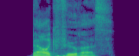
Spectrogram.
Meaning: genitive singular of Bergführer
- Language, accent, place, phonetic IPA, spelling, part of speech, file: German, Germany, Berlin, [ˈbɛʁkˌfyːʁɐs], Bergführers, noun, De-Bergführers.ogg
